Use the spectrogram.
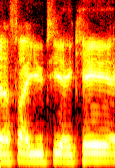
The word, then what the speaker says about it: Fiutak: Fiutak, as it's spelled, like nobody can spell it, but Fiutak, and College Football News on the X machine.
